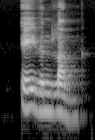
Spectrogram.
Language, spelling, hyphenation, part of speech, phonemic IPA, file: Dutch, eeuwenlang, eeu‧wen‧lang, adverb / adjective, /ˌeːu̯.ə(n)ˈlɑŋ/, Nl-eeuwenlang.ogg
- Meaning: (adverb) for centuries; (adjective) for centuries, lasting centuries, centuries-long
